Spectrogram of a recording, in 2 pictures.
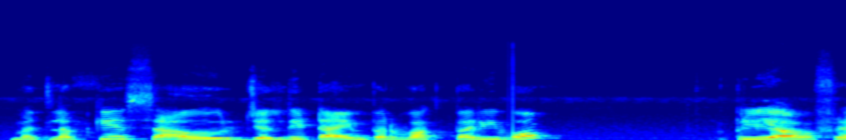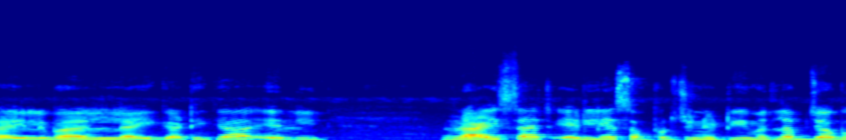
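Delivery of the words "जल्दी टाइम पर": normal talking voice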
